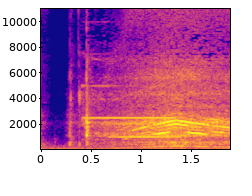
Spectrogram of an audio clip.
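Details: ANKO cordless stick vacuum restarted after its battery went from full to dead in under five minutes: the motor clicks, whirs up to a thin low whine that never reaches full pitch, then sags. The flat battery can't drive it.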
